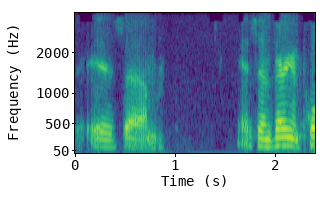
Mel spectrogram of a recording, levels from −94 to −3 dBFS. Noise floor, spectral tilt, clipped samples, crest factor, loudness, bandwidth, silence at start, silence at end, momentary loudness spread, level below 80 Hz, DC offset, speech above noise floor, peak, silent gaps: -61 dBFS; -11.5 dB/octave; under 0.1%; 18 dB; -20 LUFS; 4 kHz; 0 s; 0 s; 16 LU; -54 dBFS; under 0.1%; 42 dB; -4 dBFS; none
